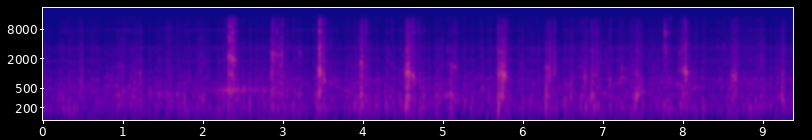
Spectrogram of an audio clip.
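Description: Raw rice grains crunching between the teeth as they are chewed, sharp cracks about twice a second from about two seconds in, close to the microphone.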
